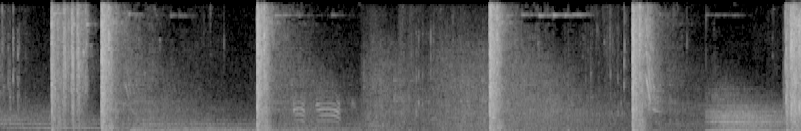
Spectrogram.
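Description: Sharp gunshots in Rainbow Six Siege ring out one by one at irregular gaps, loud and nearby, over a low rumbling game backdrop with a voice briefly heard.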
